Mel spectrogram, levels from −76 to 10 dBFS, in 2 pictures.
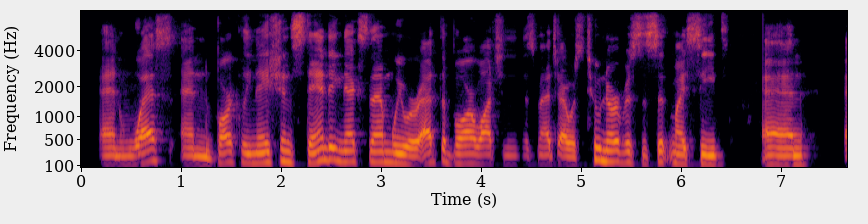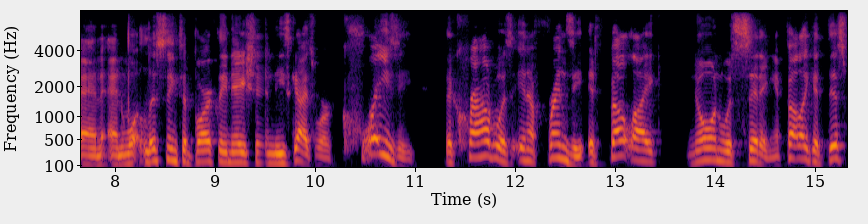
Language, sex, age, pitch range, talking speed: English, male, 40-59, 130-180 Hz, 220 wpm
